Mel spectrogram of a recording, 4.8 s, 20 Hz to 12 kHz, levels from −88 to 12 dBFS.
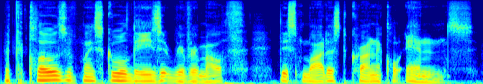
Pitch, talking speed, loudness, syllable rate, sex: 100 Hz, 160 wpm, -19 LUFS, 4.4 syllables/s, male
